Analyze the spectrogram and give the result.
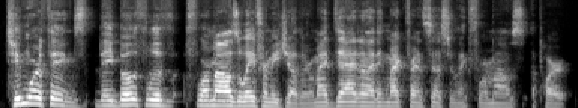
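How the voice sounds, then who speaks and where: A playful man hosts a loose family chat at home, firing off quick asides. His voice sits at an ordinary middle pitch. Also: fairly even intonation, darkish tone. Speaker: podcast host.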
